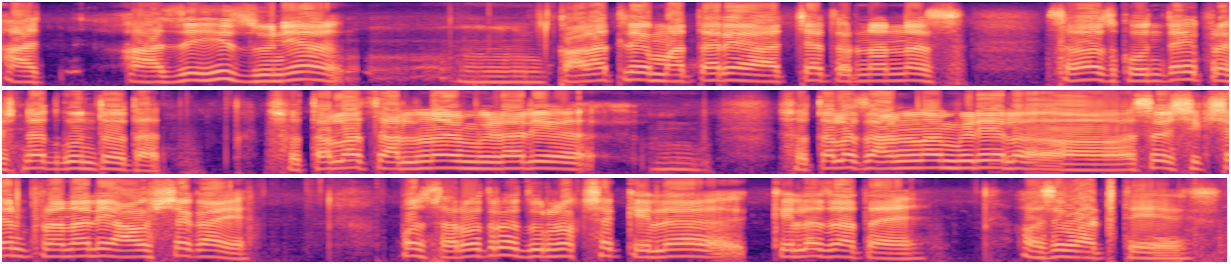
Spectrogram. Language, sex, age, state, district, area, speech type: Marathi, male, 18-30, Maharashtra, Washim, rural, spontaneous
